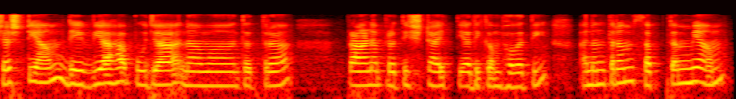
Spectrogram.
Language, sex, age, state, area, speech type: Sanskrit, female, 18-30, Assam, rural, spontaneous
